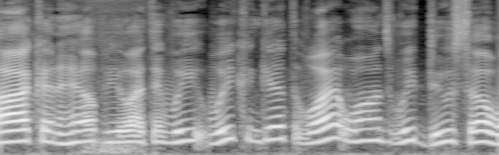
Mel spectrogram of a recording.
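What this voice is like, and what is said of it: Usual voice. Nothing is said of it.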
